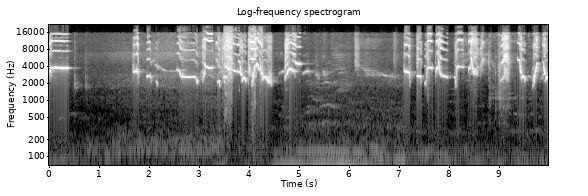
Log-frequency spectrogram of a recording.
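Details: Oriental magpie-robin song for training birds: a long varied medley of clear whistles, rapid rattling bursts and sweeping notes, separated by short pauses, with faint low background rumble.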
